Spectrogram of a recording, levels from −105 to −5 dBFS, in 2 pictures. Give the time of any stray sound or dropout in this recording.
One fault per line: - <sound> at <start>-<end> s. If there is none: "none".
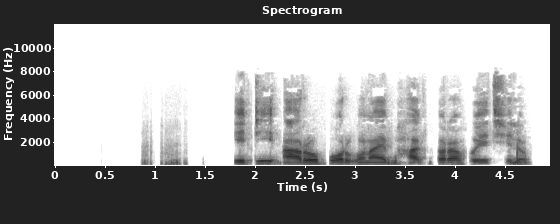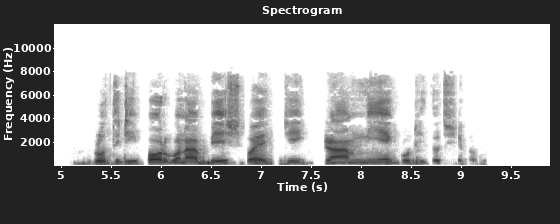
none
